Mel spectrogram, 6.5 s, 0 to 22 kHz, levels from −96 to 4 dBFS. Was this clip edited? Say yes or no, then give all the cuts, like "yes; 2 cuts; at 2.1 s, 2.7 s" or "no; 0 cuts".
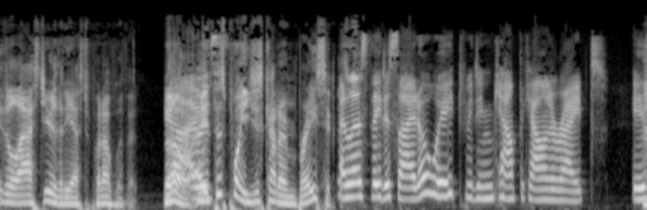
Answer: yes; 2 cuts; at 1.6 s, 3.4 s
